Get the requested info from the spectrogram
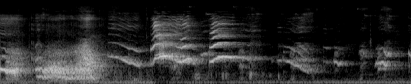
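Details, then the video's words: Australian Labradoodle puppies, four weeks old, during playtime: a rough growly scuffle opens, then high falling whines and squeaky yelps follow in short separate bursts. "Ruby & Finn's Puppy Playtime @ 4 weeks old!"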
